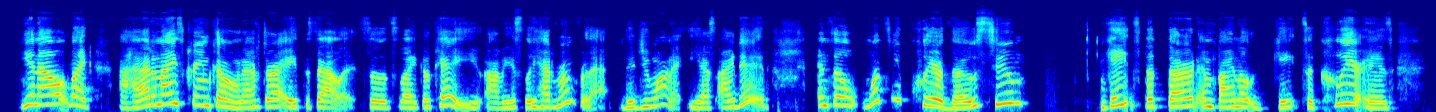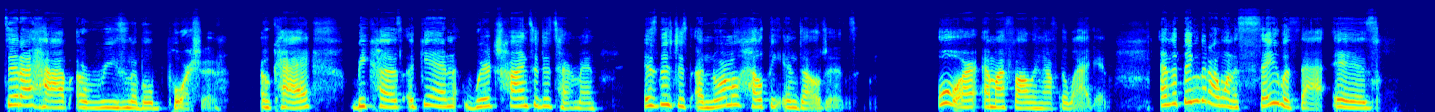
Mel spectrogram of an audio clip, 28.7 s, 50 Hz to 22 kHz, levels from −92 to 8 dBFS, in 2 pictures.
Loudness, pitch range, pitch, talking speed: -25 LUFS, 215-300 Hz, 245 Hz, 180 wpm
